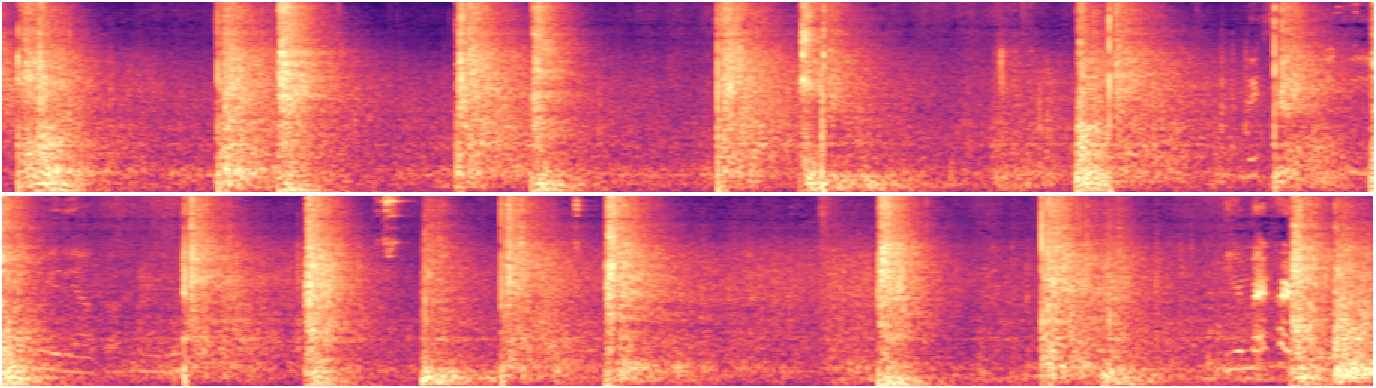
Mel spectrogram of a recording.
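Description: Diwali firecrackers go off outside a decorated home in a lit-up lane, a steady run of loud, sharp bangs and thuds, some close and some farther off, while someone talks over them.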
